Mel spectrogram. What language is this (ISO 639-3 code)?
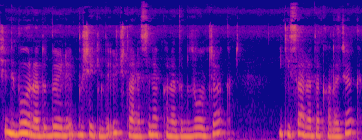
tur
